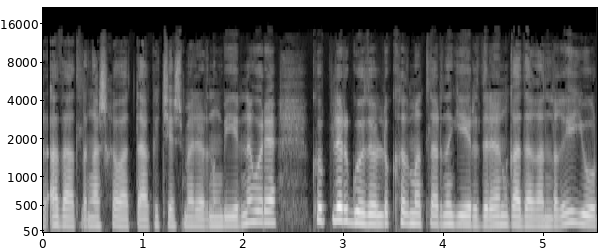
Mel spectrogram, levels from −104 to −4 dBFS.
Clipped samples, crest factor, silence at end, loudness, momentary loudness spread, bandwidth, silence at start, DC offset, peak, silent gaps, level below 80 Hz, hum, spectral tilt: under 0.1%; 20 dB; 0 s; -24 LUFS; 8 LU; 13.5 kHz; 0 s; under 0.1%; -4 dBFS; none; -66 dBFS; none; -6.5 dB/octave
